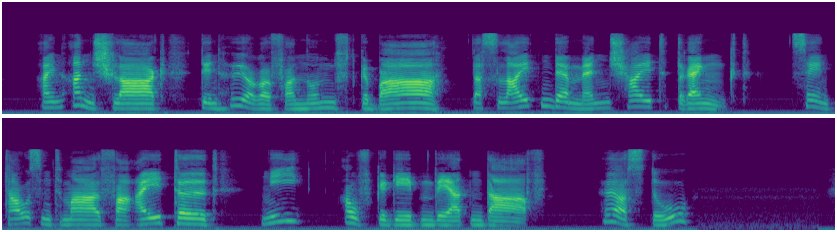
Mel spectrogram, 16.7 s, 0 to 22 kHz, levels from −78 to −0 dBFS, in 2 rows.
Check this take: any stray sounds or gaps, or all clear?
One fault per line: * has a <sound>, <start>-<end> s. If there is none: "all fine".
all fine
